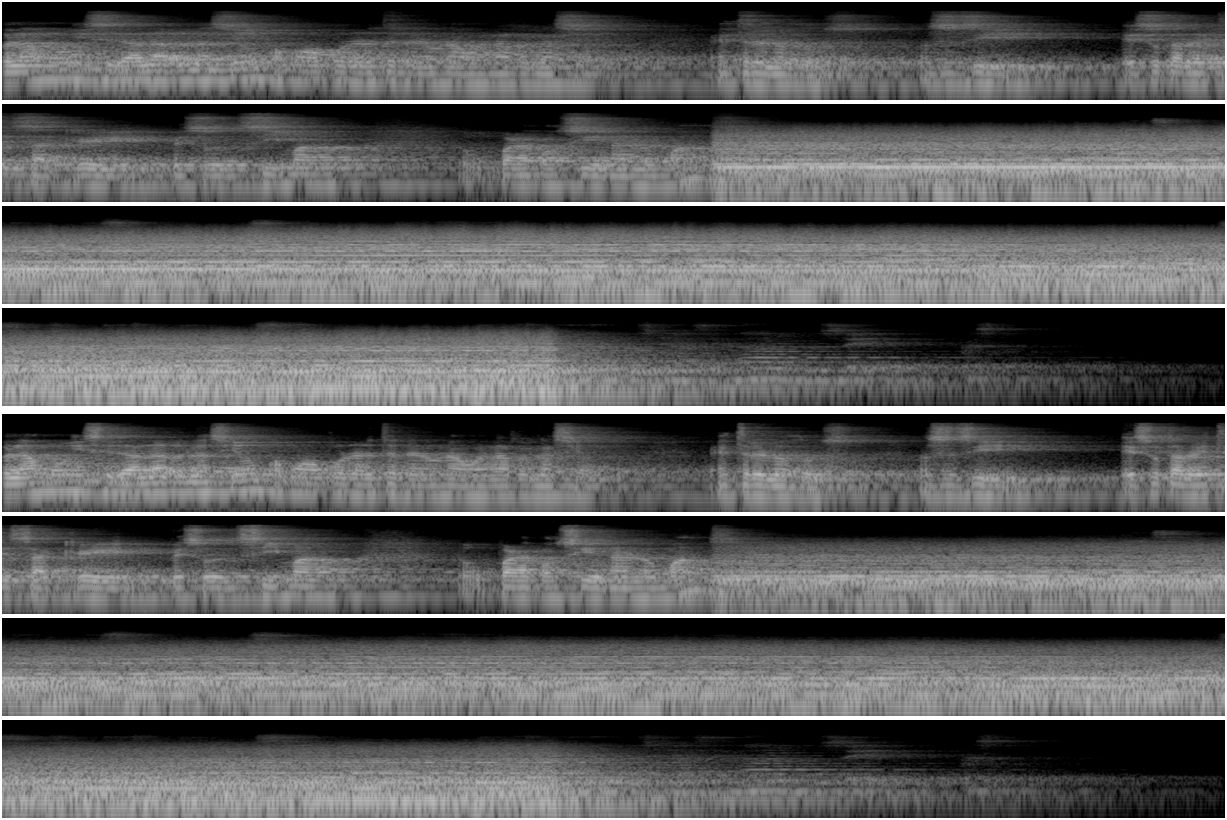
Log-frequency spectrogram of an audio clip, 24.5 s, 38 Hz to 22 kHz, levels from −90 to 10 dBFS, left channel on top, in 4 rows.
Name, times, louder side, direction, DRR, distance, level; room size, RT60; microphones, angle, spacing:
voice 1, 0.0-3.0 3.5-4.3 4.6-5.1 5.6-9.8, right 3 dB, 60° right, 1 dB, 0.7 m, -29 dB
sound 1, 9.7-21.1, left 3 dB, 45° left, 0.6 m, -22 dB
voice 2, 11.7-12.9 13.3-13.8 14.2-14.9 15.3-16.5 17.4-20.3 20.7-22.8 23.1-23.3, left 1 dB, 15° left, -5 dB, 1.8 m, -40 dB
12.5 x 5.8 x 6.6 m, 2.8 s
head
